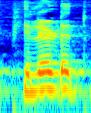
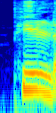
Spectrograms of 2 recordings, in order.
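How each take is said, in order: First: फील्ड broken into "fi-lad" with an extra vowel; mispronunciation demo. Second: Said in the usual way. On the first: Shown as a demonstration. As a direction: say फील्ड wrongly as two syllables, "fi-lad". (फील्ड को गलत ढंग से "फिलड" बोलें) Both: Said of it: "अब इसे फील्ड थोड़ी बोलेंगे".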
